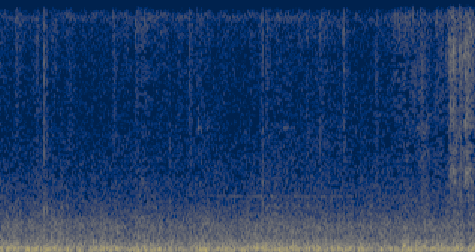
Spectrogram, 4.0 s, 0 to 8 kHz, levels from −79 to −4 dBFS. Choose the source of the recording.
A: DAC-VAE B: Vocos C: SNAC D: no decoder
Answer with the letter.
D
